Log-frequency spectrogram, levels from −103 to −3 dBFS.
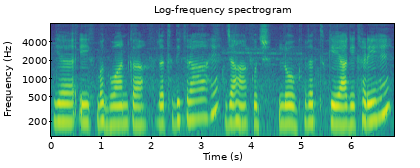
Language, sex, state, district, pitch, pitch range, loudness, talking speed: Hindi, female, Bihar, Araria, 190 Hz, 180-200 Hz, -17 LUFS, 140 wpm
